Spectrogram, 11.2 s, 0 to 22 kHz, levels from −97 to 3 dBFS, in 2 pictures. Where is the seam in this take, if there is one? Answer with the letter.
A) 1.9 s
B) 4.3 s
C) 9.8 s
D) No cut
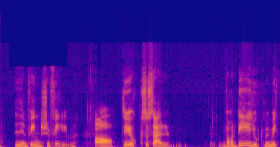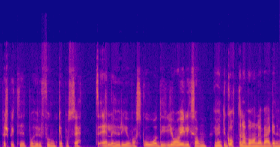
C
